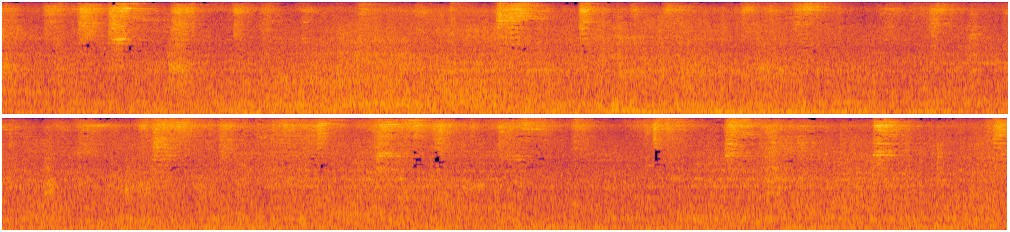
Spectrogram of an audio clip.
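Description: Double-stack intermodal container train's loaded well cars rolling past a grade crossing: a steady, loud rumble of steel wheels on rail, with wind buffeting the microphone.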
